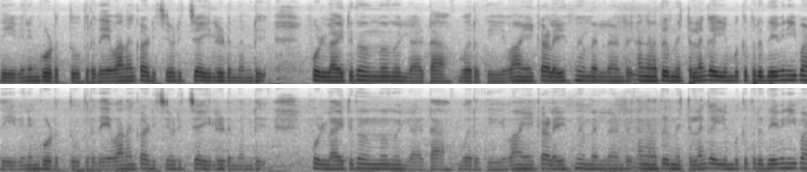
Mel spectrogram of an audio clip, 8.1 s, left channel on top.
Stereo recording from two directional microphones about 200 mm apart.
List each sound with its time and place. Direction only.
0.0 s speech: 20° left (ahead or behind)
